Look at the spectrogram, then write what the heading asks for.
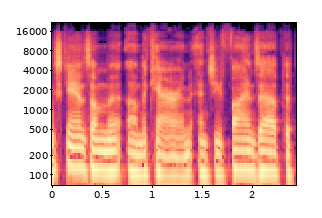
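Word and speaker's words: Charon: I look this up they're pronouncing the ship Karen not Sharon and not Sharon which I would say but it's fine slightly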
